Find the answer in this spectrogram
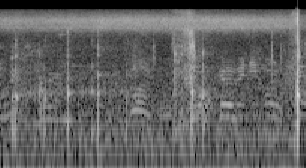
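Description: Tennis racket striking the ball on a serve: one sharp pop at the very end, over faint voices.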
